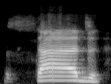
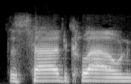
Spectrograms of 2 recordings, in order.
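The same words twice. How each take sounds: First: Mournful sad clown whine. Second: Slow drawn-out sad clown wail; mournful sad clown whine. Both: Pretend. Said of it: "cut that shit out".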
